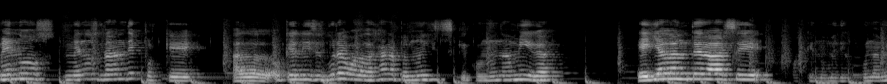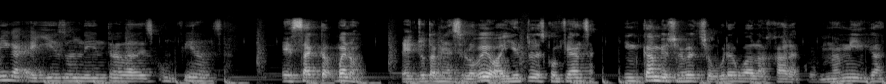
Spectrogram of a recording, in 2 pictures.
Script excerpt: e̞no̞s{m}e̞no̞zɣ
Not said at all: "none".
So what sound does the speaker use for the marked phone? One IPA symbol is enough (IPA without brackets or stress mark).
m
